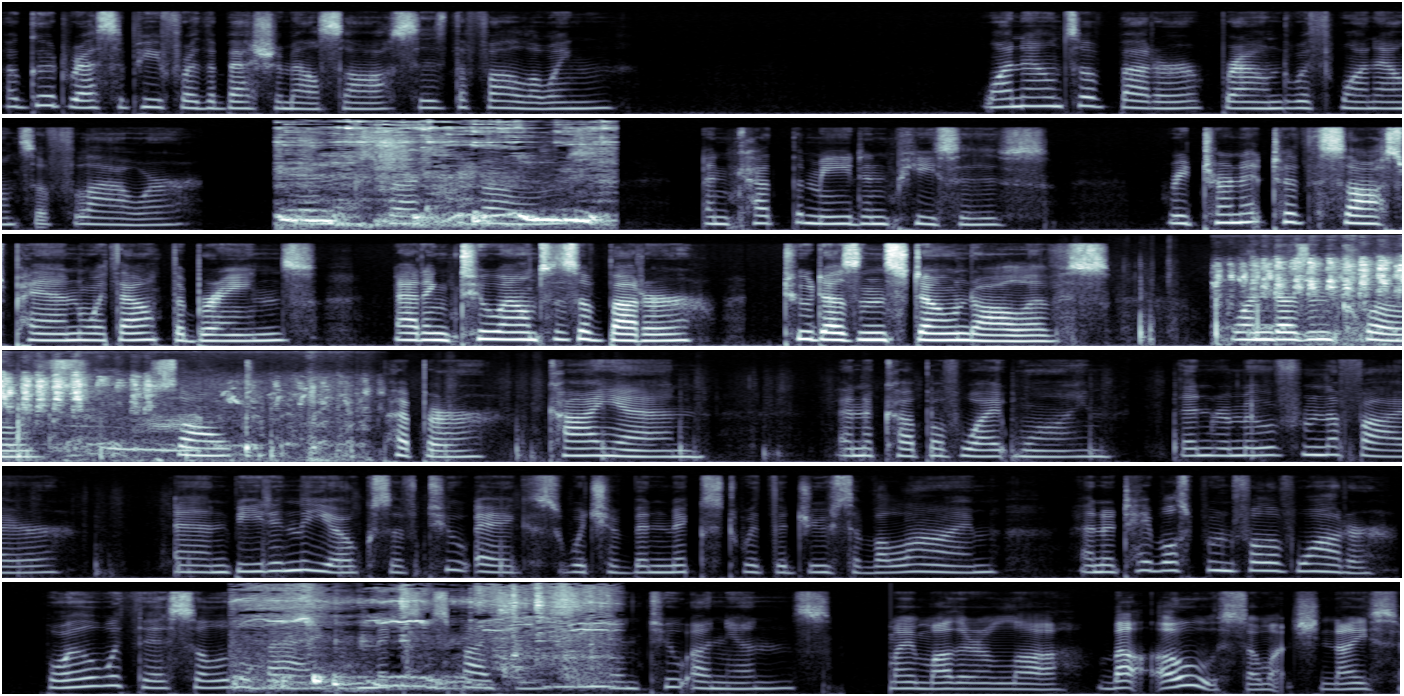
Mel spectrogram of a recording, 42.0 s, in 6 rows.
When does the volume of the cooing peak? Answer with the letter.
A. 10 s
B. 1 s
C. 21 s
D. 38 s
A.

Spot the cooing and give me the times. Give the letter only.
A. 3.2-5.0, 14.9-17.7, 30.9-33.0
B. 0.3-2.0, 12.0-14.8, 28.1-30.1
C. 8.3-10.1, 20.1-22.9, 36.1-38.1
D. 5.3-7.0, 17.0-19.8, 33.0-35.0
C.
